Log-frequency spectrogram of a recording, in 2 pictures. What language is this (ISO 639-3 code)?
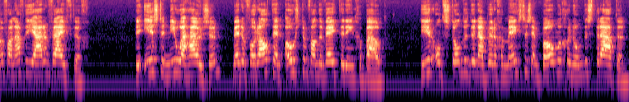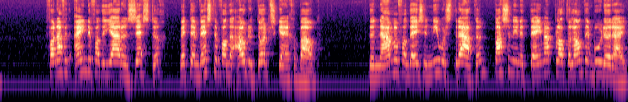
nld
